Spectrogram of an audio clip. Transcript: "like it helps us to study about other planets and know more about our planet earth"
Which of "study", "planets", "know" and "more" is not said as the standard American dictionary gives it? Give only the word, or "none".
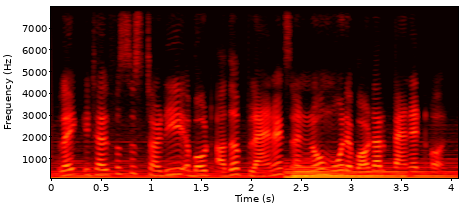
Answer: none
